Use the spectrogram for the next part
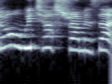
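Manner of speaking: curious dentist. Retold or imitated. Dental teacher asks.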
